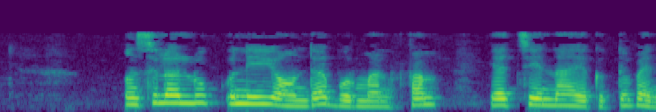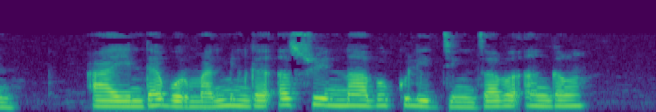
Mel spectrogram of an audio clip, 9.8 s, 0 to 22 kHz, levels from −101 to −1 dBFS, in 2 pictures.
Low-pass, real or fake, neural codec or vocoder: 7.2 kHz; real; none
